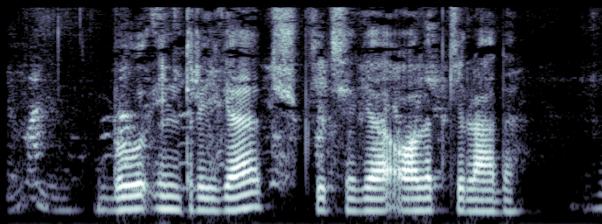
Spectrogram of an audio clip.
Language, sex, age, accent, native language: Uzbek, male, 18-24, Jizzax, Uzbek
